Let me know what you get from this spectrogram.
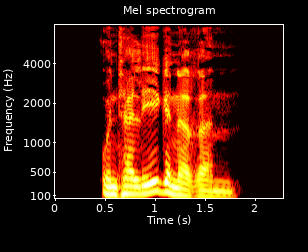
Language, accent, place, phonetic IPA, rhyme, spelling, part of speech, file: German, Germany, Berlin, [ˌʊntɐˈleːɡənəʁəm], -eːɡənəʁəm, unterlegenerem, adjective, De-unterlegenerem.ogg
- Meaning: strong dative masculine/neuter singular comparative degree of unterlegen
